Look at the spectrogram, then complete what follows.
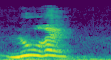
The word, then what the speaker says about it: louerai: louer مثلا بنقول je louerai. هو في E في je louerai موجودة بس مش بننطقها، احنا مش بنقول je louerai، احنا بنقول je louerai.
